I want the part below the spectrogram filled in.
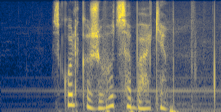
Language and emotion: Russian, neutral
